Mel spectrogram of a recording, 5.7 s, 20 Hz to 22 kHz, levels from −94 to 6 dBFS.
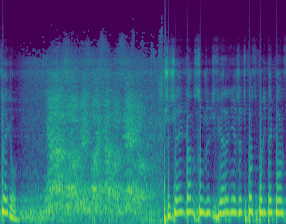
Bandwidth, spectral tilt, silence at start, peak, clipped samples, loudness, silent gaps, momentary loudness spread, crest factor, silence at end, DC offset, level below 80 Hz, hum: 9.2 kHz; -7 dB/octave; 0 s; 0 dBFS; 0.7%; -14 LUFS; none; 10 LU; 12 dB; 0 s; 0.6%; -36 dBFS; none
